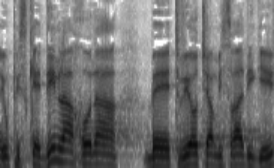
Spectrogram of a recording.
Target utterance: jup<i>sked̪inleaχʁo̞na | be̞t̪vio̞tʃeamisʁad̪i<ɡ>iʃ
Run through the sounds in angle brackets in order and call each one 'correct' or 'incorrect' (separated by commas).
correct, correct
